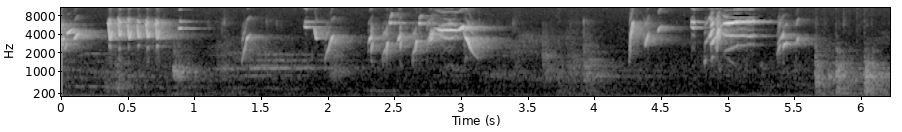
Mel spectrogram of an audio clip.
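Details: European goldfinch, freshly trapped, delivering high notes: a quick buzzy trill, then a string of liquid twitters and sliding whistles, a pause, and another lively burst.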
